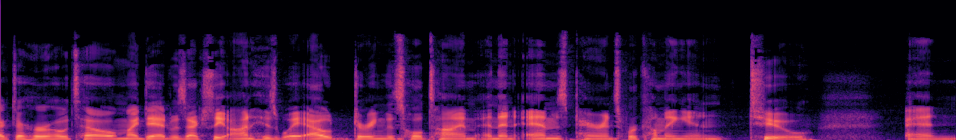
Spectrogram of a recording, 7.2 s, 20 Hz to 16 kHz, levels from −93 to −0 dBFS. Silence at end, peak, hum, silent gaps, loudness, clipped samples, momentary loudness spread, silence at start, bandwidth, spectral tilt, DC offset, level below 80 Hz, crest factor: 0 s; -6 dBFS; none; none; -28 LUFS; under 0.1%; 8 LU; 0 s; 12.5 kHz; -4.5 dB/octave; under 0.1%; -56 dBFS; 22 dB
